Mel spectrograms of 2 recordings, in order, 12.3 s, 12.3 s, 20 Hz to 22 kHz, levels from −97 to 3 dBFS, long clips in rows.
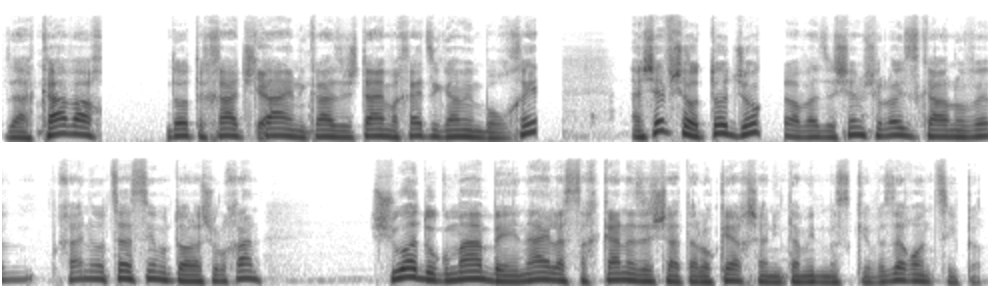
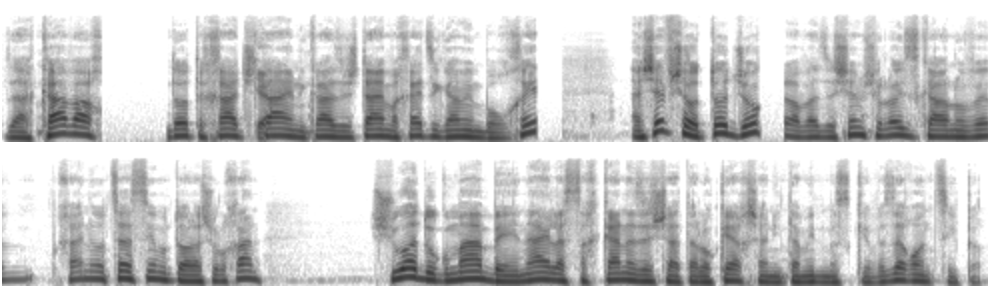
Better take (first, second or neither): neither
